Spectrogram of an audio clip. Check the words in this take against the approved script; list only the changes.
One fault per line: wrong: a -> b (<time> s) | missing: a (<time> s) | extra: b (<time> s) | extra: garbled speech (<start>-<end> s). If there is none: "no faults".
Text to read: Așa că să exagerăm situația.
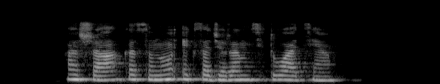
extra: nu (1.5 s)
